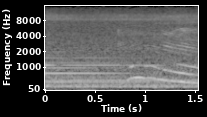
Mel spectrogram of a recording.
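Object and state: Nothing is struck.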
